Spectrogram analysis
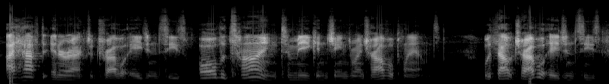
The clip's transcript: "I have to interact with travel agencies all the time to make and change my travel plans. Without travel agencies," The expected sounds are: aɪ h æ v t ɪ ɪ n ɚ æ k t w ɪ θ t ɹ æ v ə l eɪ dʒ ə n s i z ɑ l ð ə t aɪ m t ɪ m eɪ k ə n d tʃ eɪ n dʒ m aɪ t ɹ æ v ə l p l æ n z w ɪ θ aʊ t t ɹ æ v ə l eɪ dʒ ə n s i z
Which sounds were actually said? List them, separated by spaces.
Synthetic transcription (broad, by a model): aɪ h æ f t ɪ ɪ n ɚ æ k t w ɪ t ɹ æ v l eɪ dʒ ə n s i z ɑ l ð ə t aɪ m t ɪ m eɪ k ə n tʃ eɪ n dʒ m aɪ t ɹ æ v l p l æ n z w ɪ θ aʊ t t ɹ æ v l eɪ dʒ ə n s i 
